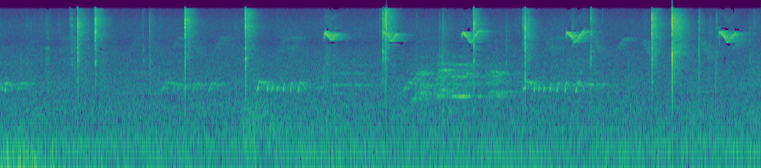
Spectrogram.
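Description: Dry twigs snap and crack in quick, sharp breaks.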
